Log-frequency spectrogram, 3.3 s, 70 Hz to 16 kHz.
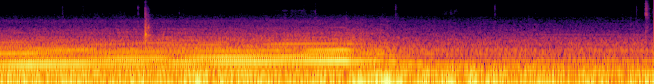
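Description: A Porsche 981 GT4 engine climbs in pitch as the car accelerates, then drops sharply with a gear change before pulling again, heard from inside with road noise beneath.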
